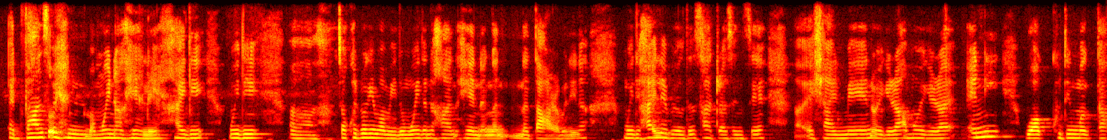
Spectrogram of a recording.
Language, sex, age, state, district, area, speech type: Manipuri, female, 18-30, Manipur, Bishnupur, rural, spontaneous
